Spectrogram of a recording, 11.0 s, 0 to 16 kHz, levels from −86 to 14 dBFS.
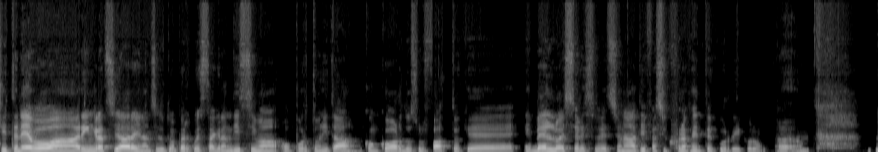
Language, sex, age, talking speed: Italian, male, 20-39, 110 wpm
